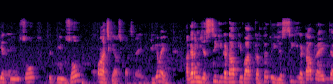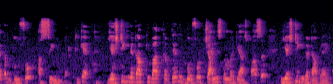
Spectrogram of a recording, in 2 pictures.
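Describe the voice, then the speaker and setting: A man's voice: high voice, low-quality recording. A man with a North Indian accent giving an informal, conversational coaching lesson, often checking in with his listeners. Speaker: exam coaching teacher.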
